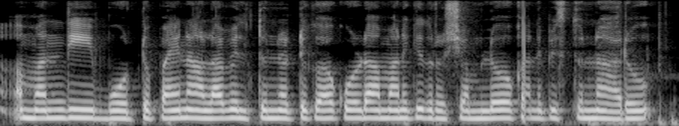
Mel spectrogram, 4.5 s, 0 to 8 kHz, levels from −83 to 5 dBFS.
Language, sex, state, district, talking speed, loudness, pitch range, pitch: Telugu, female, Andhra Pradesh, Guntur, 145 wpm, -13 LUFS, 185-195 Hz, 190 Hz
